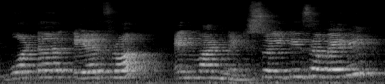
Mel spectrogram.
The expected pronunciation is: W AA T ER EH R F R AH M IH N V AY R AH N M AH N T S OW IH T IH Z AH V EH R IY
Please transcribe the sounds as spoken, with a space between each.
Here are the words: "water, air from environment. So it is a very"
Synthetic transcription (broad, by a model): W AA T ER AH R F R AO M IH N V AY AH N M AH N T S OW IH T IH Z AH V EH R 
